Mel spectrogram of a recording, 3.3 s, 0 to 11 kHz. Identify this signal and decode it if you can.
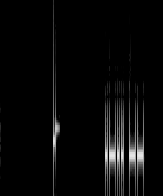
Morse code, heard as a keyed tone, about 30 wpm, 700 Hz. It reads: LM
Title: Multi-letter Phonemes Quick Fire 30wpm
